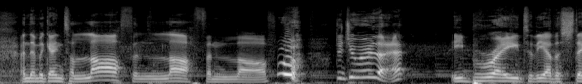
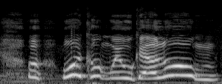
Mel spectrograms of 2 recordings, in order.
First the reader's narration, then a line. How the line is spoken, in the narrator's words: He squeaked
